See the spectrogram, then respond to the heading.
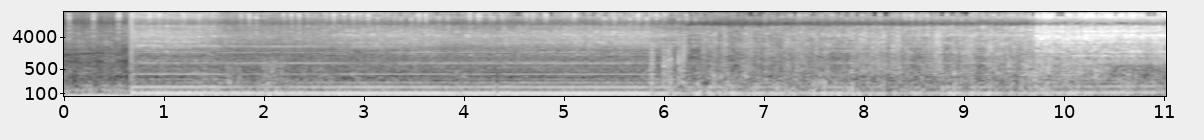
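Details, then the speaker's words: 1956 Willys Jeep CJ5 on a test drive after a full reconstruction: a loud, uneven low rumble with an open, unmuffled bark and a lumpy beat plus a grinding sound, which is less than before. "That grinding sound normal? It's actually less than it was before."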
